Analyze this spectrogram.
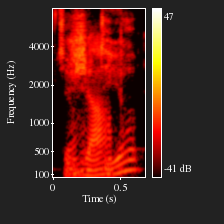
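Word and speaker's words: Diop: Jop? How do you say his name? – Jop? Yeah, it was.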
